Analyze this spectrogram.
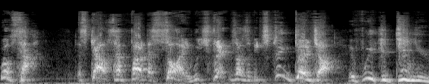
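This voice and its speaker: Putting on a character voice, a man speaks at a high pitch. His pace is fairly quick and his intonation lively. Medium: read story. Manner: formal, respectful.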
